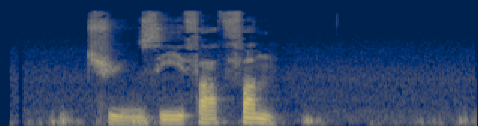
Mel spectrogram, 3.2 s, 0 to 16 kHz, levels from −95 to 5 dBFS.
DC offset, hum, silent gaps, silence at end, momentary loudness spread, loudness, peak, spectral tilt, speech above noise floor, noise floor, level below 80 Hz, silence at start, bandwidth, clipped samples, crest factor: under 0.1%; none; none; 0.05 s; 22 LU; -24 LUFS; -2 dBFS; -5.5 dB/octave; 35 dB; -59 dBFS; -56 dBFS; 0.35 s; 11.5 kHz; under 0.1%; 24 dB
